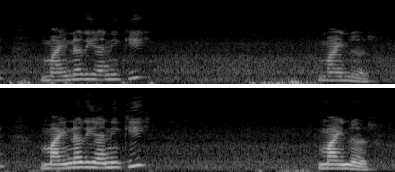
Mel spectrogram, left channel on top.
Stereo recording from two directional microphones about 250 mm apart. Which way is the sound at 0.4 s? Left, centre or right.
Centre.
